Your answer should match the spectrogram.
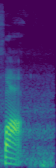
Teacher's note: பல் முன்பல் கீழ் உதடு ஒட்டி சொல்ல வேண்டும்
